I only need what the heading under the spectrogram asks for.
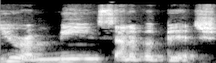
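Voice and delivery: plain

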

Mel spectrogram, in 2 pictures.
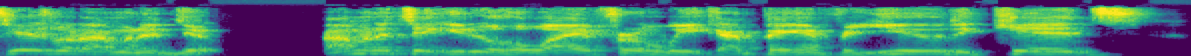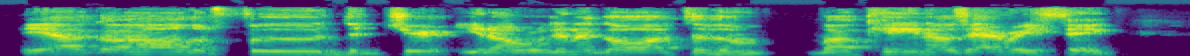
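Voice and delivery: put-on cheerful, happy little Texan accent. Retelling a speech by Zig Ziglar to the other speaker: Zig Ziglar Texan accent. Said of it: "he had his little Texan accent and he go".

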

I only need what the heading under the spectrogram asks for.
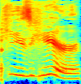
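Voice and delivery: acted-out, very high scream of alarm. Recounting screaming oneself awake to warn others in the house, retelling a scream. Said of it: "And I screamed".

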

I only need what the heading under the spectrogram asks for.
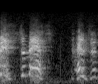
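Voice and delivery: calling out at full shout. Barrington calls out to the Vice President with only the two of them present, shouting. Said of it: "There's no need to shout".

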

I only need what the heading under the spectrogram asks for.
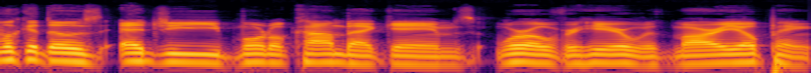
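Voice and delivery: ordinary talk

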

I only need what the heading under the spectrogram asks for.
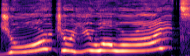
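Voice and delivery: shrill, very high, very loud shout. Retelling how mom called into the men's room: imitating mom screaming. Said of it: "my mom scream".

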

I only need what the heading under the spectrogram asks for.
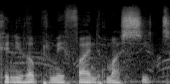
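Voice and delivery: put-on soft Eastern European accent. Retelling a woman who walked up asking for help finding her seat, Eastern European accent. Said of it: "she had that like Eastern European accent".

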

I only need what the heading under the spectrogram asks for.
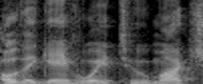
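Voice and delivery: plain

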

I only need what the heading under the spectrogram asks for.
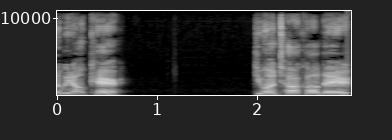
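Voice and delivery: put-on very flat deadpan tone. Retelling how a listener brushed off a product pitch, retelling a super deadpan reply. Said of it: "It was super deadpan".

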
